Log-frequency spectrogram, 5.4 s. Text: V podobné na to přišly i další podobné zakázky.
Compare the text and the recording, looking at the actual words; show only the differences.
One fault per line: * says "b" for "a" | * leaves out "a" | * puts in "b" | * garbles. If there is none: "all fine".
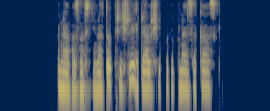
* says "návaznosti" for "podobné"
